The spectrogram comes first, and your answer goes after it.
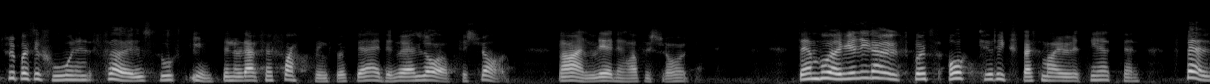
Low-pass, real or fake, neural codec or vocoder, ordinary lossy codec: none; fake; codec, 16 kHz, 1 kbps, FreqCodec, larger model; none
